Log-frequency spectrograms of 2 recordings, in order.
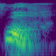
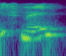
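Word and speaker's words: Psmith: called the name is smith p s m i t h p smith sir no no smith the p i should add for your guidance is silent as in psychiatrist or psychic the character of that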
